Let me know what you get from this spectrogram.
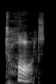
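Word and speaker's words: Toht: but his name is tot t-o-e-h-t pretty pronounced like todd the german word for death the role was offered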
